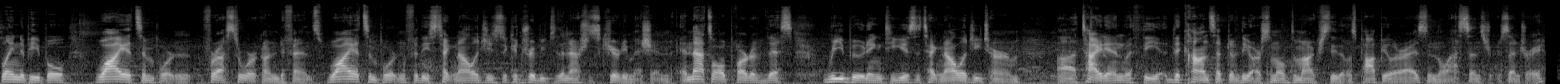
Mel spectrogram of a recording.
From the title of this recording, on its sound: Live from RNDF22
